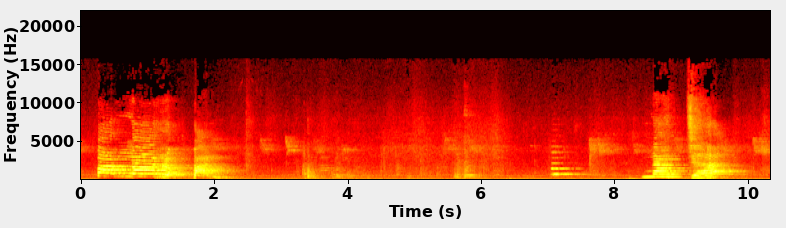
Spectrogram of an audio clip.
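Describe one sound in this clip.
A woman speaks expressively close by, in a performing voice, with rising and falling pitch.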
